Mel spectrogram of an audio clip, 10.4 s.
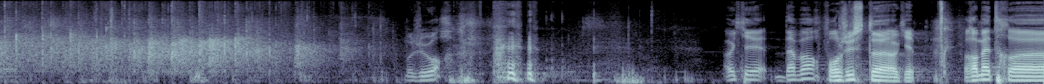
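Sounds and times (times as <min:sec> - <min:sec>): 
audience applause: 0:00.0 - 0:03.8
speech: 0:04.1 - 0:05.6, 0:07.3 - 0:10.4.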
